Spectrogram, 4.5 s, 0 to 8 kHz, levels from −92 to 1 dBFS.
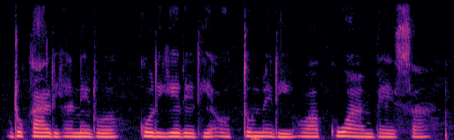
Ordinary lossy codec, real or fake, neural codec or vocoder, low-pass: none; real; none; none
